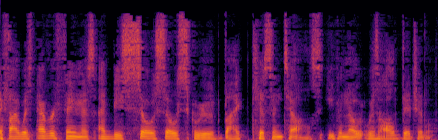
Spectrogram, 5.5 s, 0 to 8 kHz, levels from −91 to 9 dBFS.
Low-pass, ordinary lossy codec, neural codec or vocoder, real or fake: 7.2 kHz; MP3, 32 kbps; codec, 24 kHz, 1 kbps, SNAC; fake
